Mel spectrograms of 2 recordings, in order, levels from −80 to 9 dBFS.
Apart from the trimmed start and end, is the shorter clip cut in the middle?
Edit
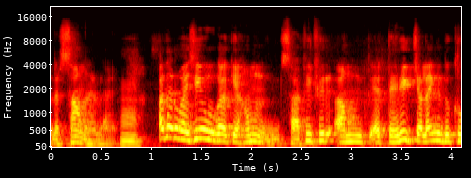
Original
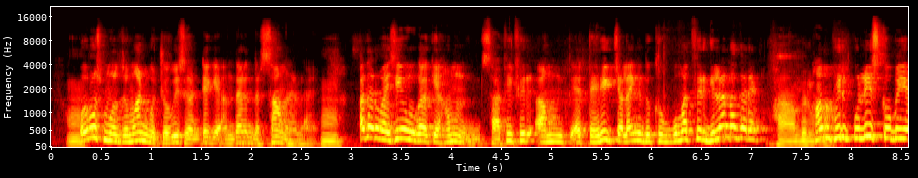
no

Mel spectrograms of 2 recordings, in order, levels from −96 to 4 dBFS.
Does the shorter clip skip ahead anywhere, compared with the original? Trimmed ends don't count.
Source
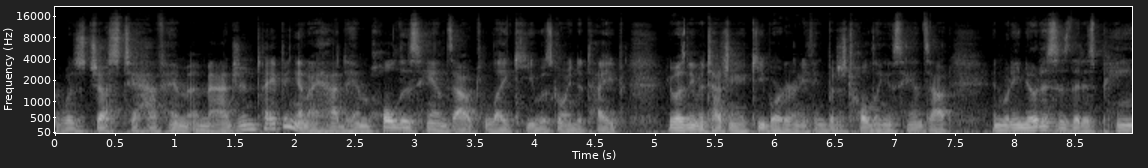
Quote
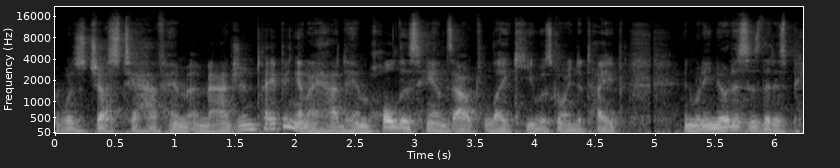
yes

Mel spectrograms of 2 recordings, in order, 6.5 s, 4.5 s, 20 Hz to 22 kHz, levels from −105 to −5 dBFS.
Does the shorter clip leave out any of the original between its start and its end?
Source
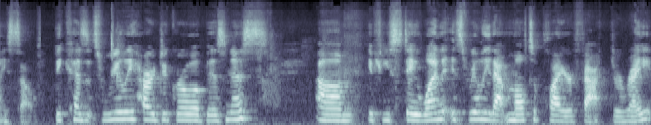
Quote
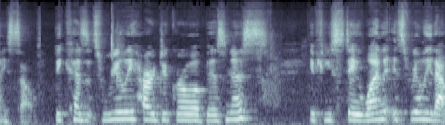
yes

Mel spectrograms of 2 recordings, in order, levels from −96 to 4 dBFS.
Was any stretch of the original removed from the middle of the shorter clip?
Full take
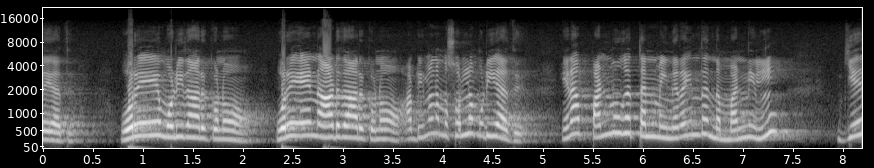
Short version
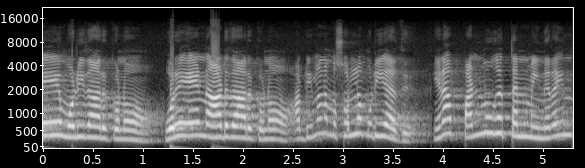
yes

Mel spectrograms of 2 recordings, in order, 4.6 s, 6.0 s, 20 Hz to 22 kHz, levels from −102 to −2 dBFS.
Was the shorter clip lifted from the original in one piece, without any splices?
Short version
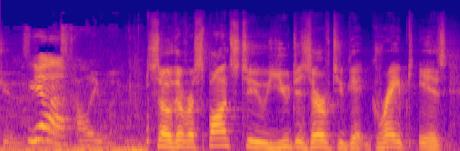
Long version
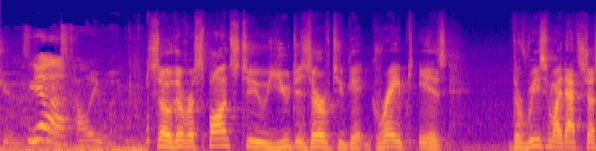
yes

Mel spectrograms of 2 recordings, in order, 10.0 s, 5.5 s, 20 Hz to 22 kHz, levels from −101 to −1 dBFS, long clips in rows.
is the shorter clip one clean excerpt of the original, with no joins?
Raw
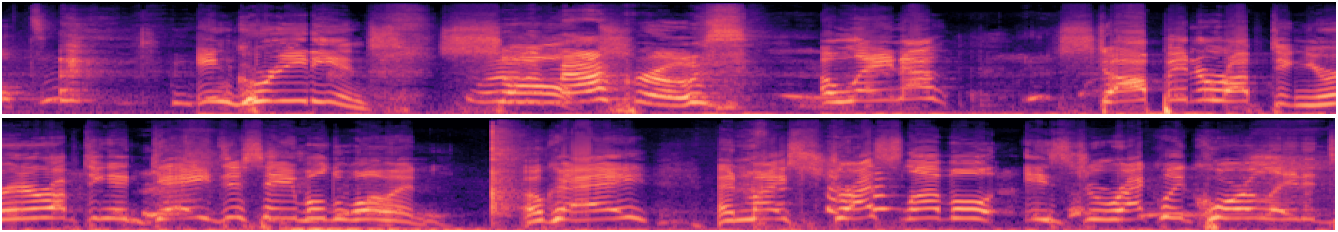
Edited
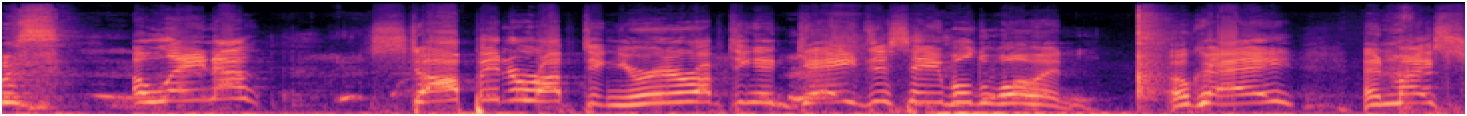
yes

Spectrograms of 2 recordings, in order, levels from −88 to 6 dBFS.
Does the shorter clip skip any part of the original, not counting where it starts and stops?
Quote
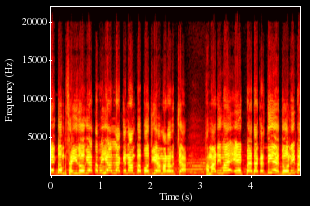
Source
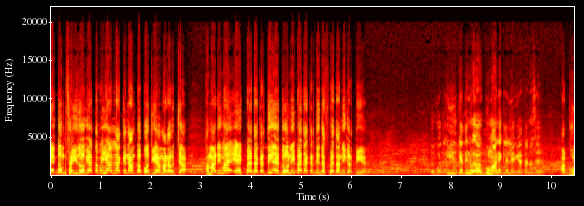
no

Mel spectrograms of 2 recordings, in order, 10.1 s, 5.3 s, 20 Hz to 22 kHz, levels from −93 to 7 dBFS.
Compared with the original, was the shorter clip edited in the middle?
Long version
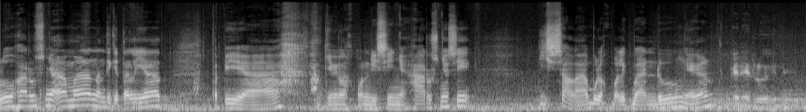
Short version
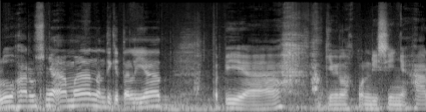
no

